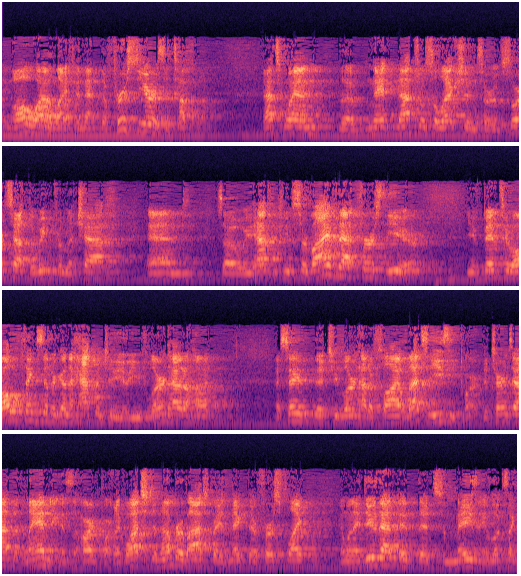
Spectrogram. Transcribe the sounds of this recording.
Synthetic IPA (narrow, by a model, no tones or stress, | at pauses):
ɔlˠwaɪlˠdˡlaɪfɨ̃nðɨt̪̚ðəfɜ˞st̚jɪɹɨzɨtʰʌfwʌ̰̃n | ðætswə̃nðənænæt͡ʃɹl̩ˠsəlɛkʃɨ̃nsɔɹɾʌv̥sɔɹtsaʊt̪̚ðəwikfɹʌ̃mðɨt͡ʃʰæf | ɨ̃n | soʊjɨhæfɨfjɨv̥sə˞vaɪvðɨtfɜ˞st̚jɪɹ | jʉvbɨ̃nθuɔlˠðəθɪ̃ŋzðɨɾə˞ɡʌñɨhæpɨ̃ntʰɨjʉjʉvlɜ̃˞nd̚haʊɾəhʌ̃nt̚ | aɪseɪðɨt͡ʃɨvlɜ̃˞ndhaʊɾɨflaɪwɛlˠðætsðiizipʰɑ̰ɹɾɨtʰɜ̃˞nzaʊt̪̚ðɨtˡlæ̃ndɪ̃ŋɨzðəhɑɹd̚pʰɑ̰ɹɾaɪvwɑt͡ʃtɨnʌ̃mbə˞ʌvasɹeɪzmeɪk̚ðə˞fɜ˞stflaɪɾ | ɨ̃nwə̃nðeɪdɨðɨt̚ɪt̚ðɪtsəmeɪzɪ̃ŋɨtˡlʊkslaɪ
